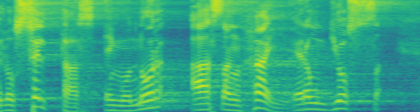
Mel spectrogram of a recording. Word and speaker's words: Samhain: Es un festival celta llamado Festival de Samhain, así se pronuncia, Samhain, que según los celtas ocurría el 31 de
